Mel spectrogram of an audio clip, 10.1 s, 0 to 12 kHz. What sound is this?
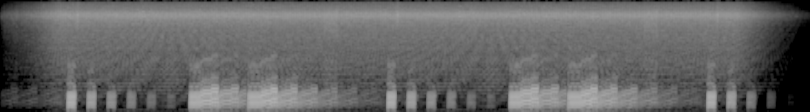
kaos ambience 3
Background sounds - experiment #3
